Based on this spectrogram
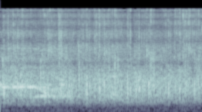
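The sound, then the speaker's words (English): A crowd claps steadily together during worship, a dense, continuous wash of applause with no pauses, loud and sustained throughout, with no voices standing out. “Don't stop worshiping. Don't stop clapping.”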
